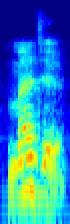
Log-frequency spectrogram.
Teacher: جیم قلقلہ حروف قلقلہ میں سے ڈبل ساؤنڈ آئے گا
